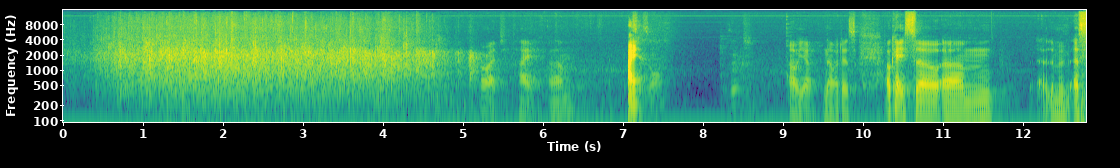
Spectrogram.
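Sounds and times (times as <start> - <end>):
audience applause: 0.0 - 5.2
speech: 9.2 - 12.7.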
